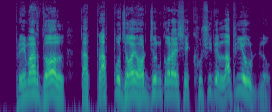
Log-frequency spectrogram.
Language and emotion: Bengali, happy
